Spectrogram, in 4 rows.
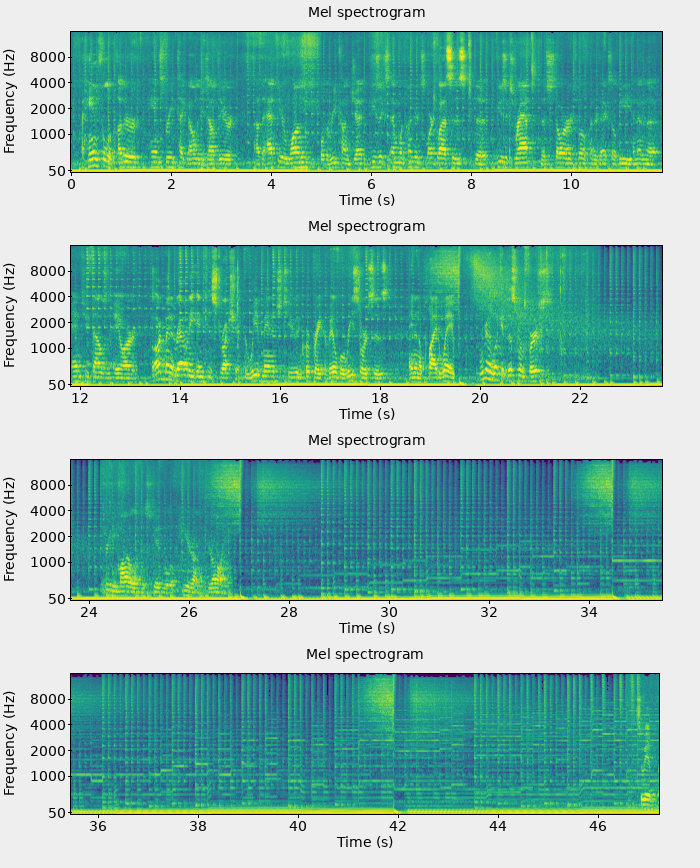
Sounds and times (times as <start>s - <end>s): Music: 0.0s - 47.2s
Speech: 0.2s - 21.5s, 24.2s - 27.0s, 46.7s - 47.2s.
